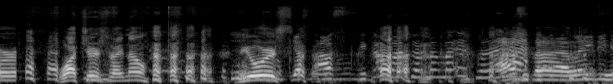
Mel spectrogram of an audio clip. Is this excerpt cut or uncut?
cut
